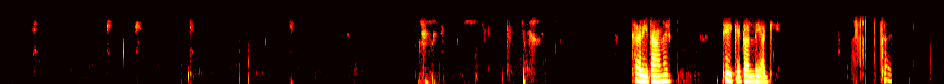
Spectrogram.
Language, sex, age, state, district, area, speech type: Dogri, female, 45-60, Jammu and Kashmir, Reasi, rural, conversation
